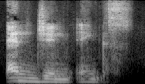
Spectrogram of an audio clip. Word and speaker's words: Nginx: It's uh It actually is pronounced engine inks. Engine, like car engine, X.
